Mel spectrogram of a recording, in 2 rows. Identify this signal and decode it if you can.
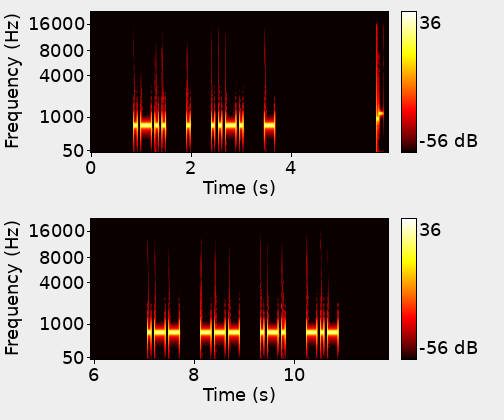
Morse code, heard as a keyed tone, about 17 wpm, spaced as for 12 wpm, 700 Hz. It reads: LEFT WORK
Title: 2x Character Spacing - Top 300 Words - 17wpm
